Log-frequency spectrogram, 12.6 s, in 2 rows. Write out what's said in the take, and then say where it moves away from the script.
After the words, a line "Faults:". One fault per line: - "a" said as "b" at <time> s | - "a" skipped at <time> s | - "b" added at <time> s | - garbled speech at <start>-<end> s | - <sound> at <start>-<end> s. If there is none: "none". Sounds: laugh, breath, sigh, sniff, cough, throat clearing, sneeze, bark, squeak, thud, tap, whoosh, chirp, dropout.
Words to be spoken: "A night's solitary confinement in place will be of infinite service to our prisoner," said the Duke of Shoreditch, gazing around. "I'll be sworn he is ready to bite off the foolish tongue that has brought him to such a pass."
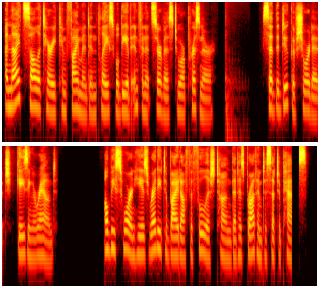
"A night's solitary confinement in place will be of infinite service to our prisoner," said the Duke of Shoreditch, gazing around. "I'll be sworn he is ready to bite off the foolish tongue that has brought him to such a pass."
Faults:
- thud at 4.5-5.0 s
- dropout at 12.1-12.3 s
